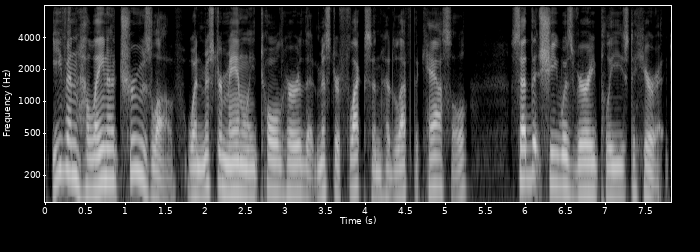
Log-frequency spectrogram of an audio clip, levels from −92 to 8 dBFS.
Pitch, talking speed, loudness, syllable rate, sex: 135 Hz, 185 wpm, -20 LUFS, 4.9 syllables/s, male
